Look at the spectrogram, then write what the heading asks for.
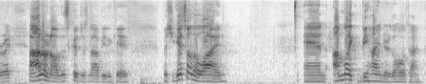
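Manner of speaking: usual speaking voice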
